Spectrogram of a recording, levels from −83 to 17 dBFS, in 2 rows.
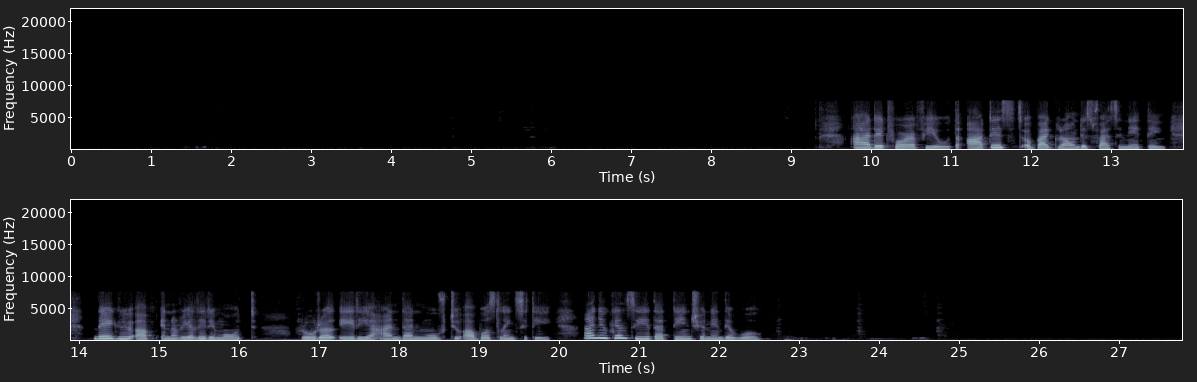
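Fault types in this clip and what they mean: No faults can be heard anywhere in this recording.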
